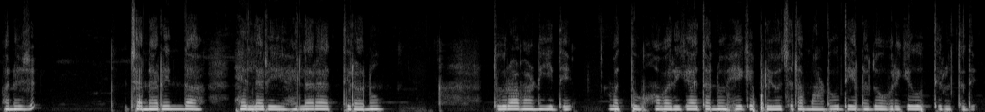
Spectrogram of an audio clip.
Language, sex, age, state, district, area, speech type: Kannada, female, 45-60, Karnataka, Chikkaballapur, rural, spontaneous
